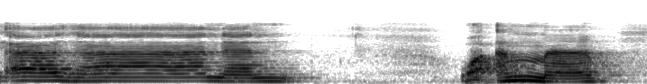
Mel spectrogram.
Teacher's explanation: میم کے ساتھ بوجہ شد ملائیں گے، میم جماؤں کے ساتھ اس میں غنہ کریں گے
